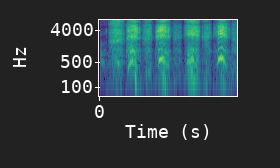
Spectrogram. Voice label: Panic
